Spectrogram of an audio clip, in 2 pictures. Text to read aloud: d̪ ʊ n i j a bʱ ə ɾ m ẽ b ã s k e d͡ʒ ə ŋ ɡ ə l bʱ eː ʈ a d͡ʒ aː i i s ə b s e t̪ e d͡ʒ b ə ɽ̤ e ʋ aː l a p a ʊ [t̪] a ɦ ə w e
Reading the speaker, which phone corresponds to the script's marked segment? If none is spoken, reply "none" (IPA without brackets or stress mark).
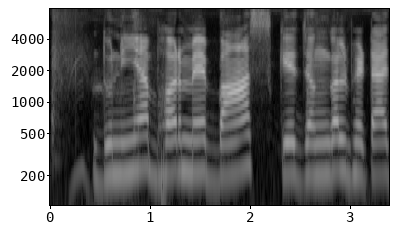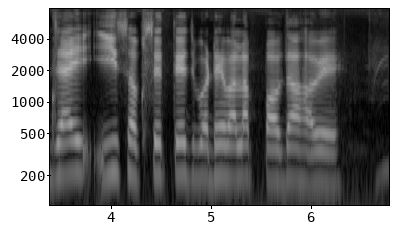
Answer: d̪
